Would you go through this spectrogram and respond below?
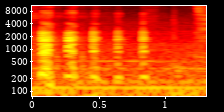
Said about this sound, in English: We are sitting outside. It's an actual vibe right now. There are birds singing.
